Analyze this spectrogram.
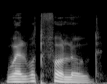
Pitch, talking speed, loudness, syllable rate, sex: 120 Hz, 170 wpm, -17 LUFS, 5.3 syllables/s, male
